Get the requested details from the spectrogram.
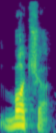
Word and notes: bocha: bocho

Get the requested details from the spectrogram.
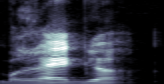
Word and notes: brega: brego

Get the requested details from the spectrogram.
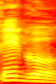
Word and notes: pegot: provencal

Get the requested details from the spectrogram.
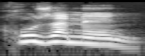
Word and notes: crosament: crousamen

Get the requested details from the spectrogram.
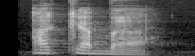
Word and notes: acabar: acaba

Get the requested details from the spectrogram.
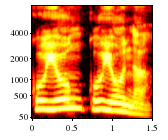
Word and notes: colhon: colhona; couioun; couiouno

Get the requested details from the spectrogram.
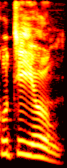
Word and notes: cotilhon: coutihoun

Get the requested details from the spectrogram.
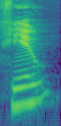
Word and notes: fieu: Provençal

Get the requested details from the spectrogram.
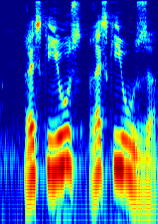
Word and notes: resquilhos, resquilhosa: resquihous, resquihouso; Provençal

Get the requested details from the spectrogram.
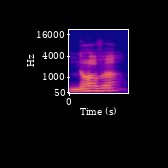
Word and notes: nova: novo

